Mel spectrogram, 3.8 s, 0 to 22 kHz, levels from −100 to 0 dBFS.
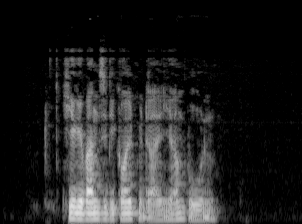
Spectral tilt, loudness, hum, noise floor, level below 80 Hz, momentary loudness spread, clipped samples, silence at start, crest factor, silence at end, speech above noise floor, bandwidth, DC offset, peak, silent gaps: -7.5 dB/octave; -21 LUFS; none; -84 dBFS; -62 dBFS; 13 LU; under 0.1%; 0.8 s; 22 dB; 1.1 s; 64 dB; 9 kHz; under 0.1%; -2 dBFS; none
